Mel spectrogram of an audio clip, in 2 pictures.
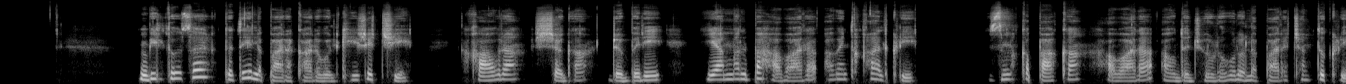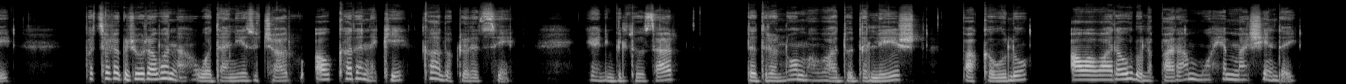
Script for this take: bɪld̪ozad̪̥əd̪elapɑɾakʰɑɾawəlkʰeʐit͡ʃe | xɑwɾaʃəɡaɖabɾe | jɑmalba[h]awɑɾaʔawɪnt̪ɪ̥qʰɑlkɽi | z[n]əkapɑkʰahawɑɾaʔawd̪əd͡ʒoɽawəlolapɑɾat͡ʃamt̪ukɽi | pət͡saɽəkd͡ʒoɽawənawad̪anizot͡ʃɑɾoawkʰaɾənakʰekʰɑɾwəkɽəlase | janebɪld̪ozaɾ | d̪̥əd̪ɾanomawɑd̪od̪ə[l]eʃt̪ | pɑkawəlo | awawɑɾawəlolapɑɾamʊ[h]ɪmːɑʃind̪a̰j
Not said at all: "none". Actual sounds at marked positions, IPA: h, m, l, h

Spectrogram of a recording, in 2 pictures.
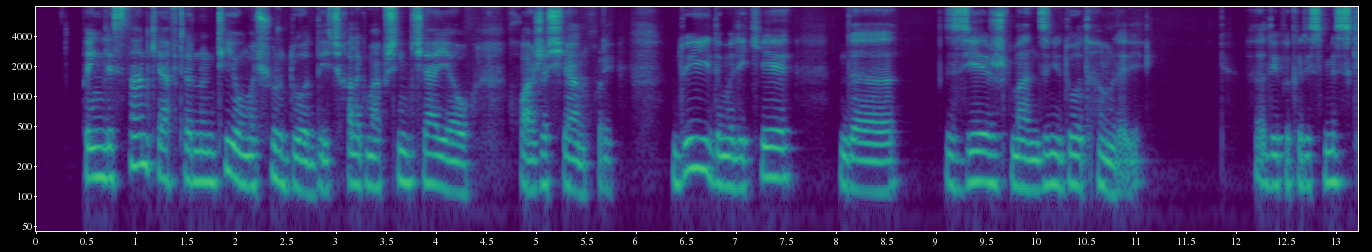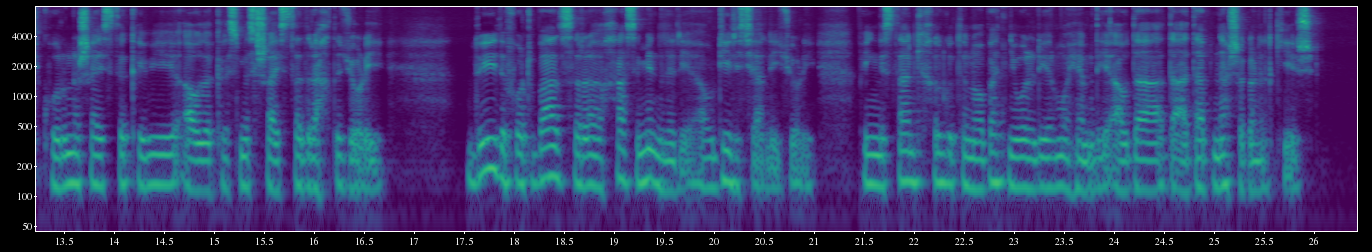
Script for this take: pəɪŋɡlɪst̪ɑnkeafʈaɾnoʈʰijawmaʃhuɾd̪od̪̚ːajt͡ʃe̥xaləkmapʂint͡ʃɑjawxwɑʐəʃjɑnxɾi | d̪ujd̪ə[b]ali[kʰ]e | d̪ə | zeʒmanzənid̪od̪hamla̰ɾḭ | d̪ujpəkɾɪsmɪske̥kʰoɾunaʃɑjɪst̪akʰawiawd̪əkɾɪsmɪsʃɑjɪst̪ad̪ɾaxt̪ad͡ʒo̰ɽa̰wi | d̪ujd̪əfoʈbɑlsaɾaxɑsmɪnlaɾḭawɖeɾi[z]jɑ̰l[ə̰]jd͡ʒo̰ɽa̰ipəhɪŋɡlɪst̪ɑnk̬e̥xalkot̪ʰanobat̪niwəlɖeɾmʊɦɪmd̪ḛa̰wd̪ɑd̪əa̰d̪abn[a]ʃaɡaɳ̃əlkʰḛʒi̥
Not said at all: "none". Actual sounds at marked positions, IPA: m, kʰ, s, ə̰, a

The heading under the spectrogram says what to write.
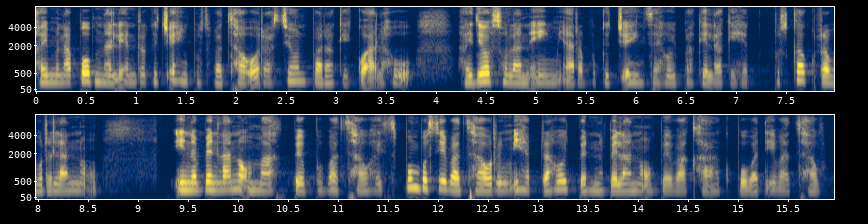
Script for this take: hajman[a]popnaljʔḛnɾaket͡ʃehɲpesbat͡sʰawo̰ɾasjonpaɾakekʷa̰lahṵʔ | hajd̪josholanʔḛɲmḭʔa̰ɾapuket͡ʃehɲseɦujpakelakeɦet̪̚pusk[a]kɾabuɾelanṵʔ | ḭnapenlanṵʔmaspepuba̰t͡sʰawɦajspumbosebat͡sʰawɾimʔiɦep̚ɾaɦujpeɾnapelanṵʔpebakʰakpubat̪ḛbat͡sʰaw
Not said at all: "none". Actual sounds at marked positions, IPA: a, a

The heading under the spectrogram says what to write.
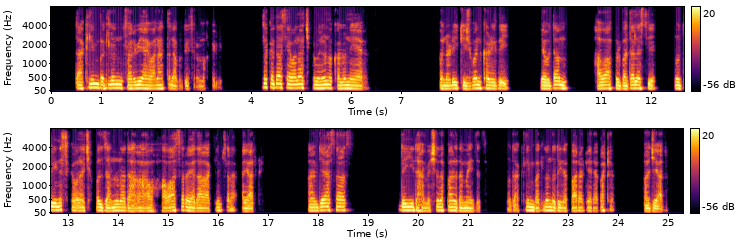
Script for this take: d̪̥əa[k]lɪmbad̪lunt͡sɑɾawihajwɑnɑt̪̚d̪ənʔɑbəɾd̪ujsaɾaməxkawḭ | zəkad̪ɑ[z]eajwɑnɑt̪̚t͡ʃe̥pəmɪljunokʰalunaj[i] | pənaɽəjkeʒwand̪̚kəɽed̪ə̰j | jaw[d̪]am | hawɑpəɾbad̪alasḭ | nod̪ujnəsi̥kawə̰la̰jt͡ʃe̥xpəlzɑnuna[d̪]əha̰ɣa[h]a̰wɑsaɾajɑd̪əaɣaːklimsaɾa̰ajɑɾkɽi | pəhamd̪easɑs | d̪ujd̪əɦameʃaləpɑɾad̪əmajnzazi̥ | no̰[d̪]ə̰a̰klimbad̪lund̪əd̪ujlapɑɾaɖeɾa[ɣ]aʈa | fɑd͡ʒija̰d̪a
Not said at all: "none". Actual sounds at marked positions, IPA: k, s, e, d̪, d̪, h, d̪, ɣ

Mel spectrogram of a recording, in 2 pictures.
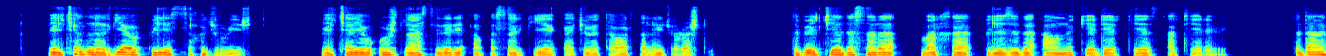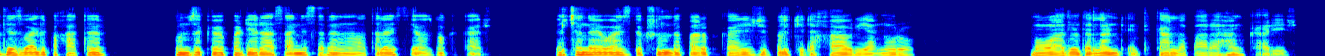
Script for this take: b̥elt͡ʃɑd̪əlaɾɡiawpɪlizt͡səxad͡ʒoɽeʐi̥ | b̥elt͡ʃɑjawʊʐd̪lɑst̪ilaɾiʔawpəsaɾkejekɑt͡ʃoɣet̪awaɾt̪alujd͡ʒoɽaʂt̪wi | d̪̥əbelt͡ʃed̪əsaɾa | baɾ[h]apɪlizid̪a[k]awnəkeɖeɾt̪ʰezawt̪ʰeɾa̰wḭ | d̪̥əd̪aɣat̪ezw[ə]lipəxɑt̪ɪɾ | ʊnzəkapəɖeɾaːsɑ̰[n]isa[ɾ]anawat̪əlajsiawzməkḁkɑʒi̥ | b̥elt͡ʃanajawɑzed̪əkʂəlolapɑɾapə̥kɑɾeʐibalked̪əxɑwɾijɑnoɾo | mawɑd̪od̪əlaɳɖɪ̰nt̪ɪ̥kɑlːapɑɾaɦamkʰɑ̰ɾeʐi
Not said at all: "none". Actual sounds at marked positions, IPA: x, ʔ, ɑ, n, ɾ

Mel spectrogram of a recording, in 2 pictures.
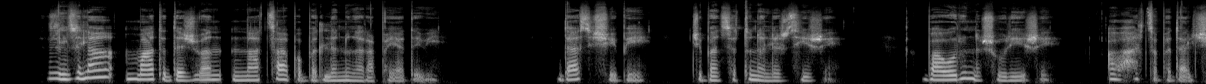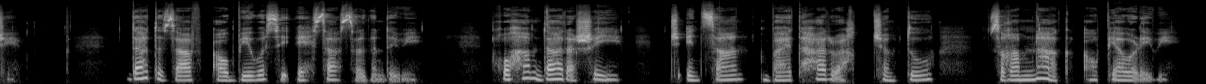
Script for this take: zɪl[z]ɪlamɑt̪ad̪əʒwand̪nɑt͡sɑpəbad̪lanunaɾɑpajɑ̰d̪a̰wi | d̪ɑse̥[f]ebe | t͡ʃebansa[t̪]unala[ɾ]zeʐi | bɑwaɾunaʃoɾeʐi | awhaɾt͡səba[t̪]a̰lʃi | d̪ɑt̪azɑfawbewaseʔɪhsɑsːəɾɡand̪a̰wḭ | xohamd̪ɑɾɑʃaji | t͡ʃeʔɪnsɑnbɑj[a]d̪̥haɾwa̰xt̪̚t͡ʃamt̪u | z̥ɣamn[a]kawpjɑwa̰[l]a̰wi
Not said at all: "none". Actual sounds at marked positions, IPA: z, ʃ, t̪, ɾ, d̪, a, ɑ, ɽ

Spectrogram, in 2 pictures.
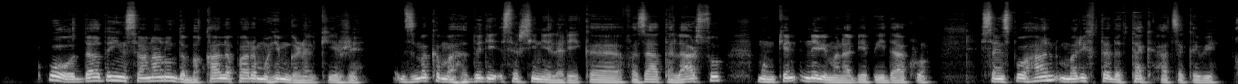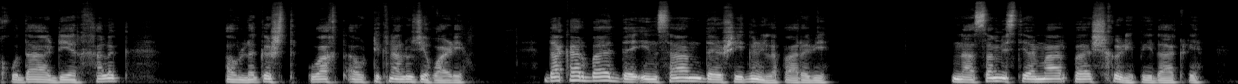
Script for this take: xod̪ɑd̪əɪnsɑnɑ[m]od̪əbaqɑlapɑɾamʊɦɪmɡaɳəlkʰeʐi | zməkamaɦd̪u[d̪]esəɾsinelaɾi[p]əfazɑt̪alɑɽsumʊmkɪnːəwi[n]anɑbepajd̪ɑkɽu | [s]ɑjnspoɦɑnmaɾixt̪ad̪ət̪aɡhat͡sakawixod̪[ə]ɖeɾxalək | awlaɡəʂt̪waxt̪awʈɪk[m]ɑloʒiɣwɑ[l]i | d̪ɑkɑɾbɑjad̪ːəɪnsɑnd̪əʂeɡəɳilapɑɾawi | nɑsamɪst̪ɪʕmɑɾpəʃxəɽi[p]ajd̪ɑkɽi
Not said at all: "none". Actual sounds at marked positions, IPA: n, d̪, k, m, s, ɑ, n, ɽ, p

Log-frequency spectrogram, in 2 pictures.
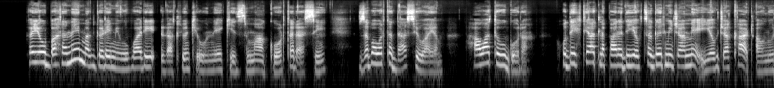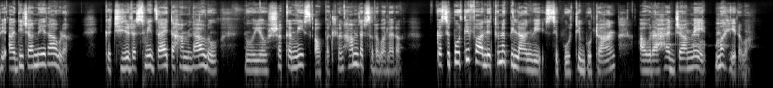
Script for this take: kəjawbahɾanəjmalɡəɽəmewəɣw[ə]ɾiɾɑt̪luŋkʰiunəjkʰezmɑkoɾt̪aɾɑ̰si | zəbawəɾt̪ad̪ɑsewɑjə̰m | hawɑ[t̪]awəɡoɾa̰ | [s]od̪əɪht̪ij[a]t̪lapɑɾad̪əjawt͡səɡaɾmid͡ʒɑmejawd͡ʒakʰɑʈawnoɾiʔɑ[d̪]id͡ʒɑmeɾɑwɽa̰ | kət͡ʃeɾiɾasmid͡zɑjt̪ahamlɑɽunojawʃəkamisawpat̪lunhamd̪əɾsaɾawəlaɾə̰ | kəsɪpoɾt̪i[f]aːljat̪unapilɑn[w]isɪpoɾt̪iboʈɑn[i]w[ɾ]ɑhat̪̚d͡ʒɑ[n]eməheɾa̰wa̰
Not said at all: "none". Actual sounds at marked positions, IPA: ɑ, t̪, x, ɑ, d̪, f, w, a, ɾ, m

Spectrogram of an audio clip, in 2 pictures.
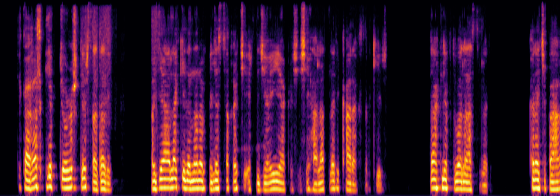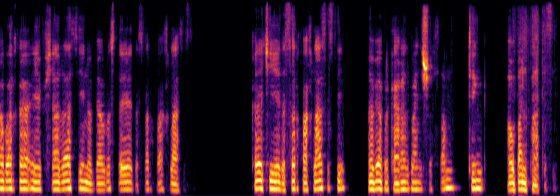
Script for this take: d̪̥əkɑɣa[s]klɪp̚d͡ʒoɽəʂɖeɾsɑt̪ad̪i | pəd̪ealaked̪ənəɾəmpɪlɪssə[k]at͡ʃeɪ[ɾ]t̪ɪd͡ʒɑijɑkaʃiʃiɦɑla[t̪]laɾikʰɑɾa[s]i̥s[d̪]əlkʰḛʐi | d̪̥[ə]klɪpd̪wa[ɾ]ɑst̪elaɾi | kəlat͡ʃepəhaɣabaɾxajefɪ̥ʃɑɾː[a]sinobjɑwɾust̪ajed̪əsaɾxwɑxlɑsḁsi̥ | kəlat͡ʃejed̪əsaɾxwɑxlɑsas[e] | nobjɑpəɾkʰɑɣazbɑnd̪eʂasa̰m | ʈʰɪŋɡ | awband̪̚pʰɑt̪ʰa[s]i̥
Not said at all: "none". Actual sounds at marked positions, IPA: z, x, ɾ, t̪, x, t̪, ɑ, l, ɑ, i, s

